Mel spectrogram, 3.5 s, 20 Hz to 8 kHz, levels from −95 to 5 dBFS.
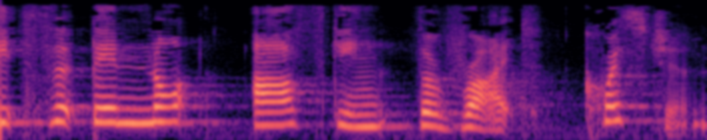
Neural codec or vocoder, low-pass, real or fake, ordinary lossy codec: none; 7.2 kHz; real; MP3, 32 kbps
